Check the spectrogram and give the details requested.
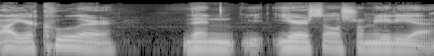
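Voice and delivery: plain

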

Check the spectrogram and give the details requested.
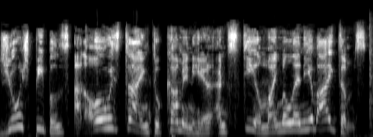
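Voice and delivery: put-on Eastern European accent. The narrator voices a character in an underground chamber of ancient artifacts: Borat-like accent. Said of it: "that accent is very, Borat".

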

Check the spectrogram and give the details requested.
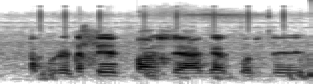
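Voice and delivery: normal talking voice

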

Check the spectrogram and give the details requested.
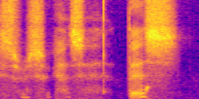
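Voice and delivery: hushed, breathy, nervous whispered okays.

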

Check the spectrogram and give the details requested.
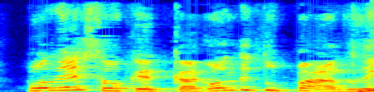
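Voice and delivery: ordinary talk, nothing marked

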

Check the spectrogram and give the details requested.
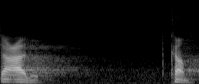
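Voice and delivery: firm, stern, commanding voice. Narrating how the Prophet answers people mocking the call, retelling a stern command. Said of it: "then in a stern voice".

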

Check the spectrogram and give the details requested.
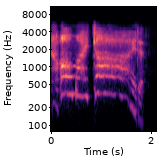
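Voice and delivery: very high, very slow, drawn-out, over-the-top mock yell. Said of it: "who's being over the top and going".

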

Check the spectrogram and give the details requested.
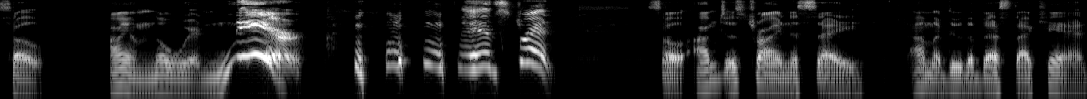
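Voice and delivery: stressed voice cracking, swooping pitch. You tell people to pay attention while under real stress, your voice cracking from stress. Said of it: "you hear the cracking in my voice right now".

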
